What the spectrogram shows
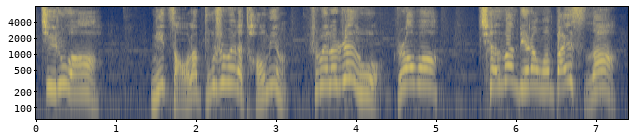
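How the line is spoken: Shouting back. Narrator (Chinese): 回头喊道

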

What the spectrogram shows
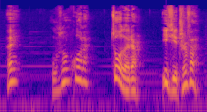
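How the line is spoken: Calling out. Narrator (Chinese): 张都监就叫他

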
